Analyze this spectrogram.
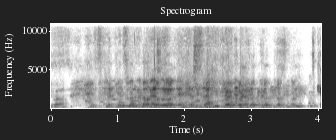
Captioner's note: laugh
